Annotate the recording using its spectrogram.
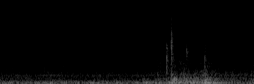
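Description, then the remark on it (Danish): A car rolls to a halt, a steady low engine and road rumble giving way to a couple of short mechanical clunks and squeaks near the end, with no one speaking. “stop bilen.”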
